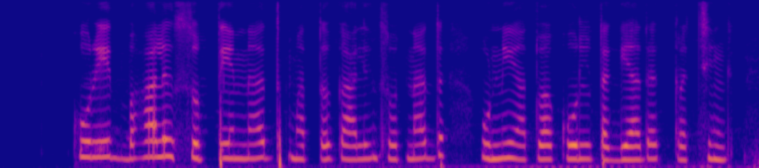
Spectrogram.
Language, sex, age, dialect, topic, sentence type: Kannada, female, 41-45, Northeastern, agriculture, statement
